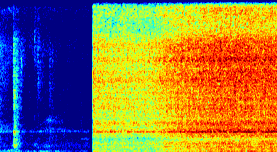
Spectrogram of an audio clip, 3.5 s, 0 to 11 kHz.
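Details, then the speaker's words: 1977 Ford F250 that sat 15+ years, retuned with new plugs, wires, cap, rotor and fuel pump, now with a swapped-in Edelbrock carburetor and a new fuel filter: V8 catches and settles into a strong, even low idle rumble with no misses or knocks. "it is running I'm gonna change that fuel filter a couple more times but there you go"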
